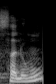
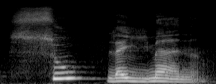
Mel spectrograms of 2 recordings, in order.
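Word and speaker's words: سليمان: Salomon en arabe, cela se dit, on ne va pas dire Salomon, on va dire Souleymane.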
